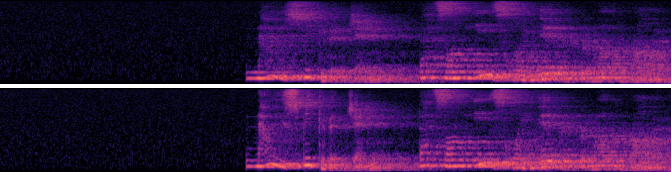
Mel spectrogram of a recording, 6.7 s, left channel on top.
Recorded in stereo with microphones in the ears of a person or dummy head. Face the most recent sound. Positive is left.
turn(degrees=-35)  # may be behind; listen again after turning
